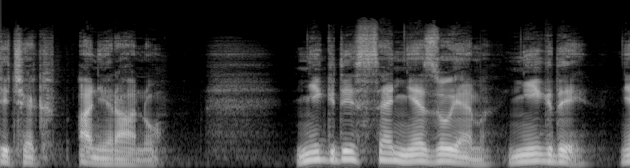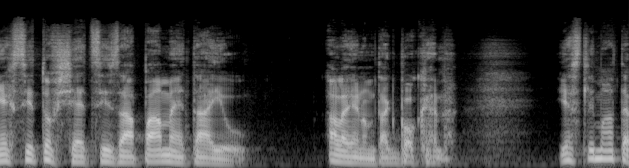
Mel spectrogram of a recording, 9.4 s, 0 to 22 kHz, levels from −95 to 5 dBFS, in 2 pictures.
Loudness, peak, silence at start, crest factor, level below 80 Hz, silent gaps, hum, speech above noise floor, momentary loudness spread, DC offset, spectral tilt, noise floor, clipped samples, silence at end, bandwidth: -22 LUFS; 0 dBFS; 0 s; 24 dB; -48 dBFS; none; none; 48 dB; 11 LU; under 0.1%; -4.5 dB/octave; -70 dBFS; under 0.1%; 0 s; 14 kHz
